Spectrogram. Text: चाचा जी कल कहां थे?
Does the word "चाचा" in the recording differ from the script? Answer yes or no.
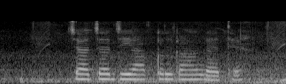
no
